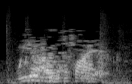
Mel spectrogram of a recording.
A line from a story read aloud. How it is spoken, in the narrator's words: the rest of the warriors shout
